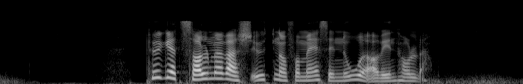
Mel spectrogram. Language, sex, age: Norwegian, female, 29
